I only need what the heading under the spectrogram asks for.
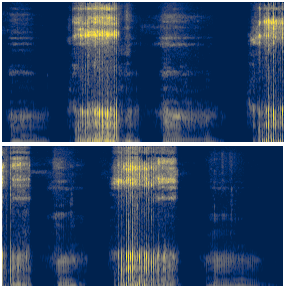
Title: Sleeping & Snoring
